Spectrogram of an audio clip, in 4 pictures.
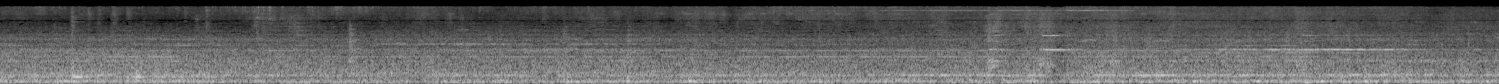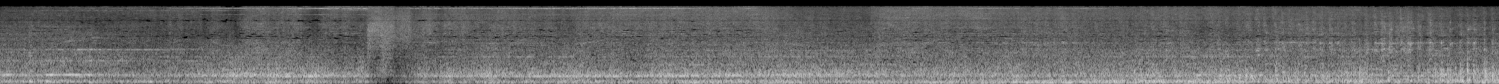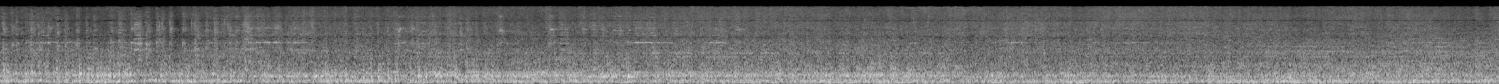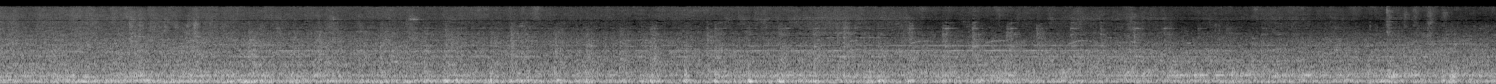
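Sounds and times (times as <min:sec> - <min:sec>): train wheels rumbling on rails: 0:00.0 - 0:59.9
wheel squeal: 0:03.5 - 0:06.7, 0:09.1 - 0:22.4, 0:24.7 - 0:42.1.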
